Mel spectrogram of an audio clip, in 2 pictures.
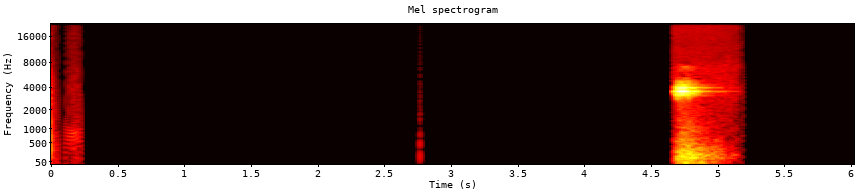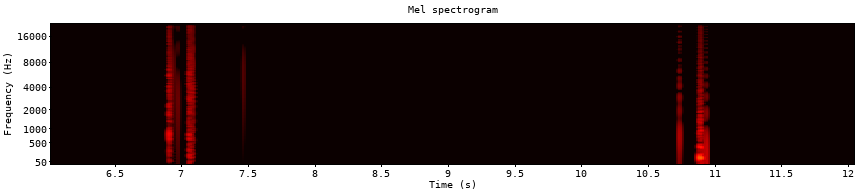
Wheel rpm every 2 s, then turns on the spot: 0, 0, 0, 0, 0, 0.
none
